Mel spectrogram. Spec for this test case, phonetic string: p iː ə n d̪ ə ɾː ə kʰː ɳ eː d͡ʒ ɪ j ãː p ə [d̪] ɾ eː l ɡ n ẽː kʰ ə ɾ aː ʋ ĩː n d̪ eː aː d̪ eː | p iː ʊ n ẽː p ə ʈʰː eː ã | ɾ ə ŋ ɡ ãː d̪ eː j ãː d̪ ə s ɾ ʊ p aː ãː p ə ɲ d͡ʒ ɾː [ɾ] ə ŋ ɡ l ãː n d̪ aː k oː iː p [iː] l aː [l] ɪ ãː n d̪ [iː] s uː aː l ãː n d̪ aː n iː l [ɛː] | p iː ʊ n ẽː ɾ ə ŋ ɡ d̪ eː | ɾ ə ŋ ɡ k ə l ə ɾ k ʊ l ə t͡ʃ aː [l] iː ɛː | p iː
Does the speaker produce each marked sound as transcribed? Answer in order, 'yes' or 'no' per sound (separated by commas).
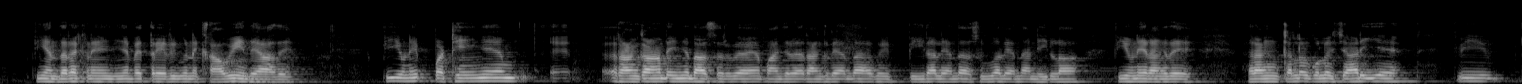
no, yes, yes, yes, no, no, no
